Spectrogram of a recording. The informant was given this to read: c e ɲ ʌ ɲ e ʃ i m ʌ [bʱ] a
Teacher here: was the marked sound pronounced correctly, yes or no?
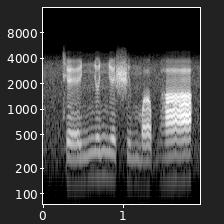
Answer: yes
